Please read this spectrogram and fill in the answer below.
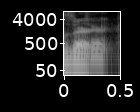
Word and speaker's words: Zierk: Her last name, Michelle Zirk. Zirk. Jerk with a Z.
